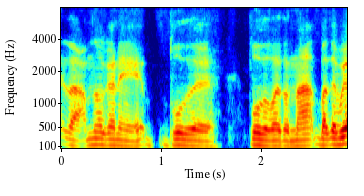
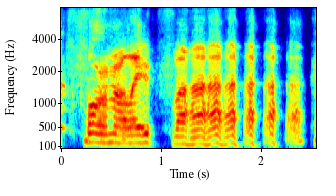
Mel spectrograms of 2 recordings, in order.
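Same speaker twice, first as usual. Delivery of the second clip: drawn-out words breaking into laughter; slow, high, gleeful jibe; laughing tease; 5 semitones higher, 6 dB louder, much slower than usual. Real, not acted. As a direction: stretch it out and crack up. Mocking the co-host, laughing.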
